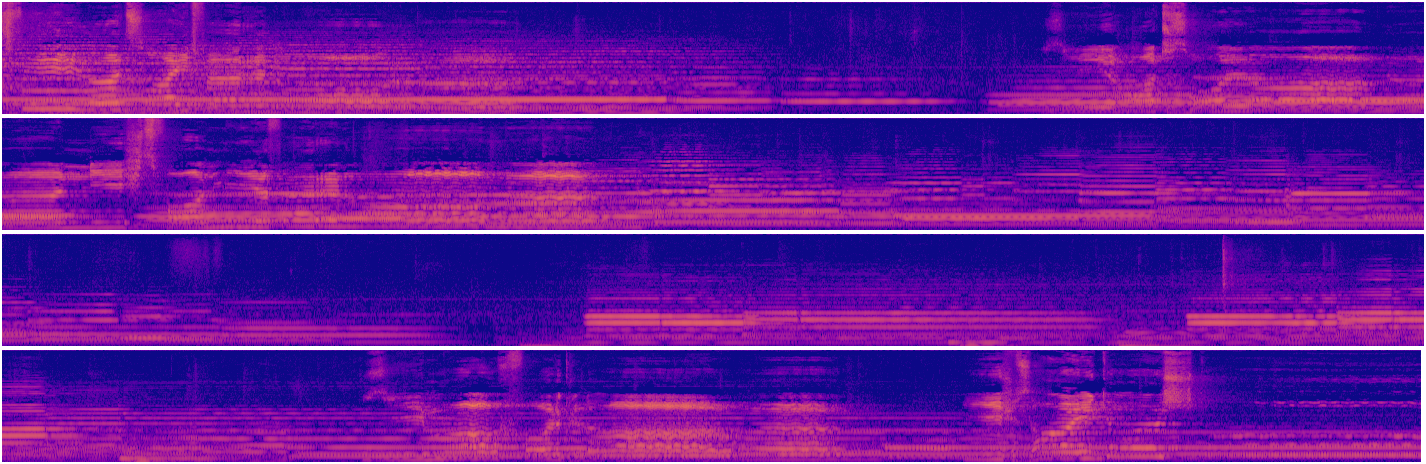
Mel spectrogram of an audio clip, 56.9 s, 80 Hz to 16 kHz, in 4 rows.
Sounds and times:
Male singing: 0:00.0 - 0:05.4, 0:10.6 - 0:20.9, 0:46.3 - 0:51.3, 0:52.3 - 0:56.8
Music: 0:00.0 - 0:56.8.

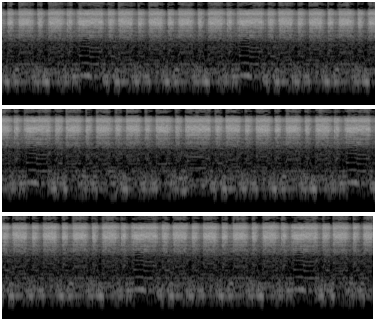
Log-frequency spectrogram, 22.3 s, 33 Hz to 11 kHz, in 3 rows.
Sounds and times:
Music: 0:00.0 - 0:22.3.

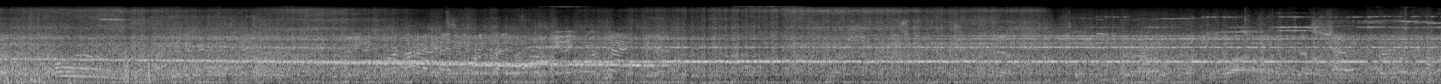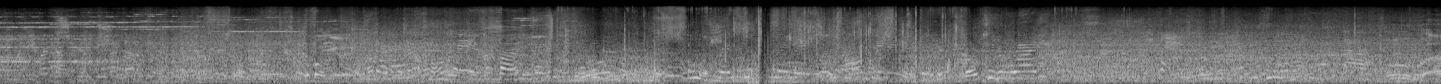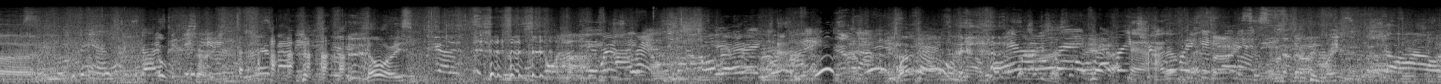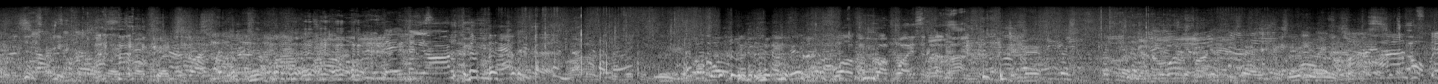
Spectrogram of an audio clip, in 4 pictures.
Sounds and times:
Speech: 0:08.2 - 0:57.6.

